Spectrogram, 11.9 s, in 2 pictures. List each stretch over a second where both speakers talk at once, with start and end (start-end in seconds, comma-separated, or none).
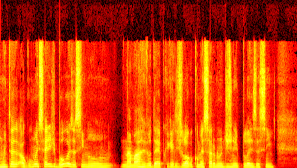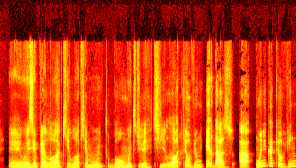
none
